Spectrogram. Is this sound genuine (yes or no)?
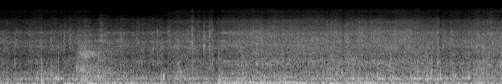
no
